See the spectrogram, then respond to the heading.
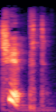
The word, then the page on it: chipped: British English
